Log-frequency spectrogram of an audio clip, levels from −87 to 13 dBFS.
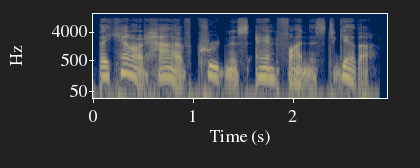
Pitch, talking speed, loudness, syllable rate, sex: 145 Hz, 145 wpm, -20 LUFS, 5.1 syllables/s, male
